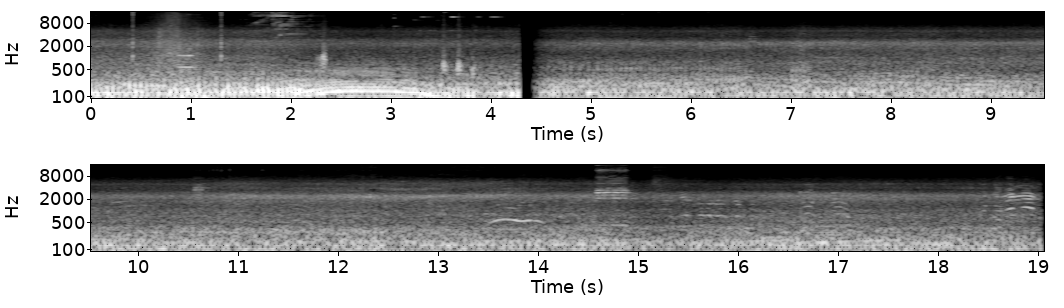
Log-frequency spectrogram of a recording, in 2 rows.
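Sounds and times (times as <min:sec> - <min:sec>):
motor vehicles passing in traffic: 0:00.0 - 0:19.0
low engine rumble: 0:00.3 - 0:01.9.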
